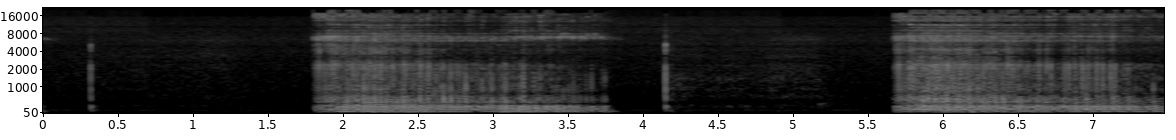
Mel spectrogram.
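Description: Two long, loud, rattling snores about four seconds apart, each followed by a short click, in a quiet room. Ordinary snoring.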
